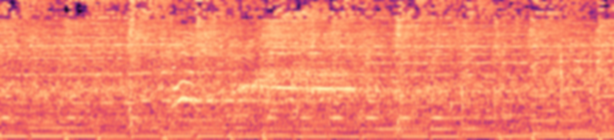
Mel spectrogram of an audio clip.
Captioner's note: crowd screaming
